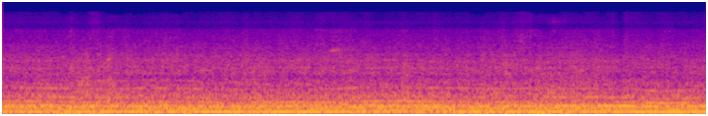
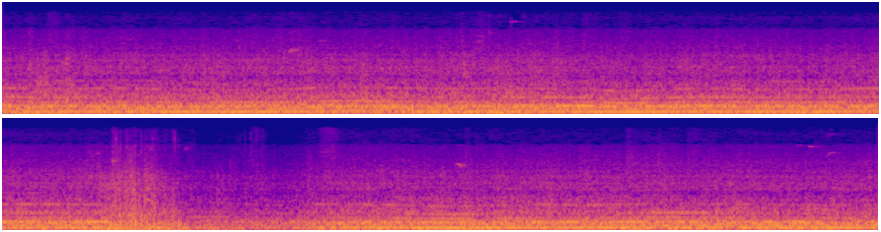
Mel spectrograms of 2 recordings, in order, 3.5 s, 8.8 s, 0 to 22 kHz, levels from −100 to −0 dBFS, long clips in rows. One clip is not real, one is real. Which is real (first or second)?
second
